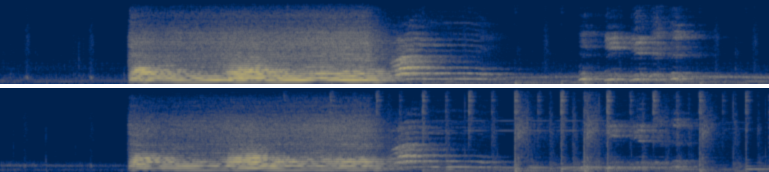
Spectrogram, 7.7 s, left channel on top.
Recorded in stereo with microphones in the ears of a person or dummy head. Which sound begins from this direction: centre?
A trumpet, at 1.3 s.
